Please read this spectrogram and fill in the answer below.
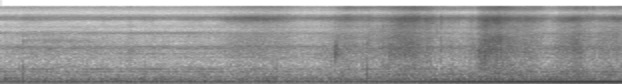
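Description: A steady low mechanical hum, growing louder over the second half, with a few brief soft rustles about three to five seconds in.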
